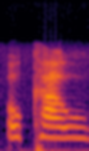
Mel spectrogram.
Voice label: "au cas ou", French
